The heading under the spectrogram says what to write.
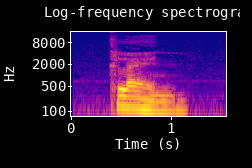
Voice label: "klein", Dutch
